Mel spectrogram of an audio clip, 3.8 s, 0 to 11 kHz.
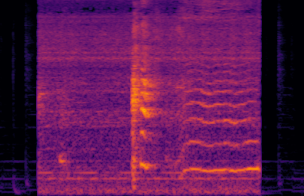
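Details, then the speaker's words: Tired, fussy whimpers building into a sustained wailing cry from a 6-month-old baby boy who has played until exhausted; ordinary infant cry. "अच्छी तरह हुआ था बयान तब तक खेलता रहता है जब तक यह थके रोने वाला नहीं हो जाता खेलते-खेलते"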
